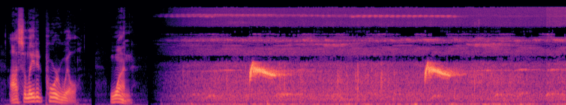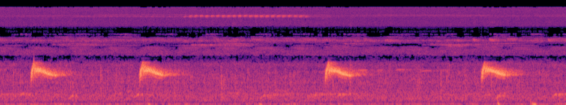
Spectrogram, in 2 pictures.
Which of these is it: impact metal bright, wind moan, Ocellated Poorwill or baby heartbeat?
Ocellated Poorwill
